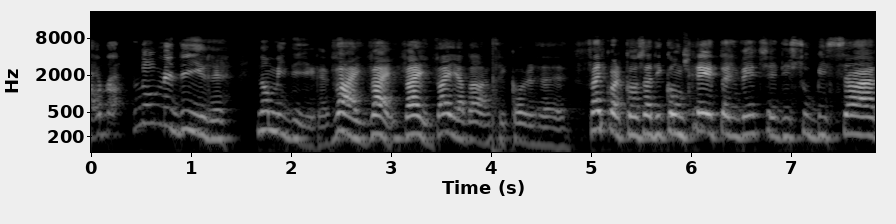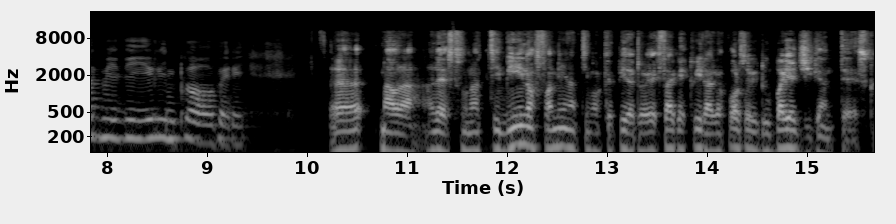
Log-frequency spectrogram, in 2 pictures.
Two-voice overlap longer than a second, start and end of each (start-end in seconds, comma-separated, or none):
none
